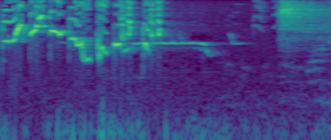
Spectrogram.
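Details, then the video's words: Male white-rumped Oriental magpie-robin song played to prompt other magpie-robins to sing: a loud, rapid jumble of high whistles and chattering notes, a long drawn steady whistle fading out, then a burst of hissing noise. "Suara burung Kacer"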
